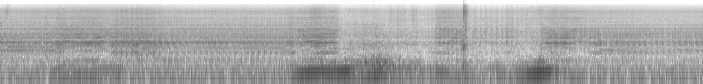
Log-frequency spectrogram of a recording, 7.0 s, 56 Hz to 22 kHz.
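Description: Engines of a Chevrolet K5 Blazer and a stuck Nissan Patrol running under load during a tow-strap recovery, revving up and down several times. There is one sharp knock about four and a half seconds in.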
